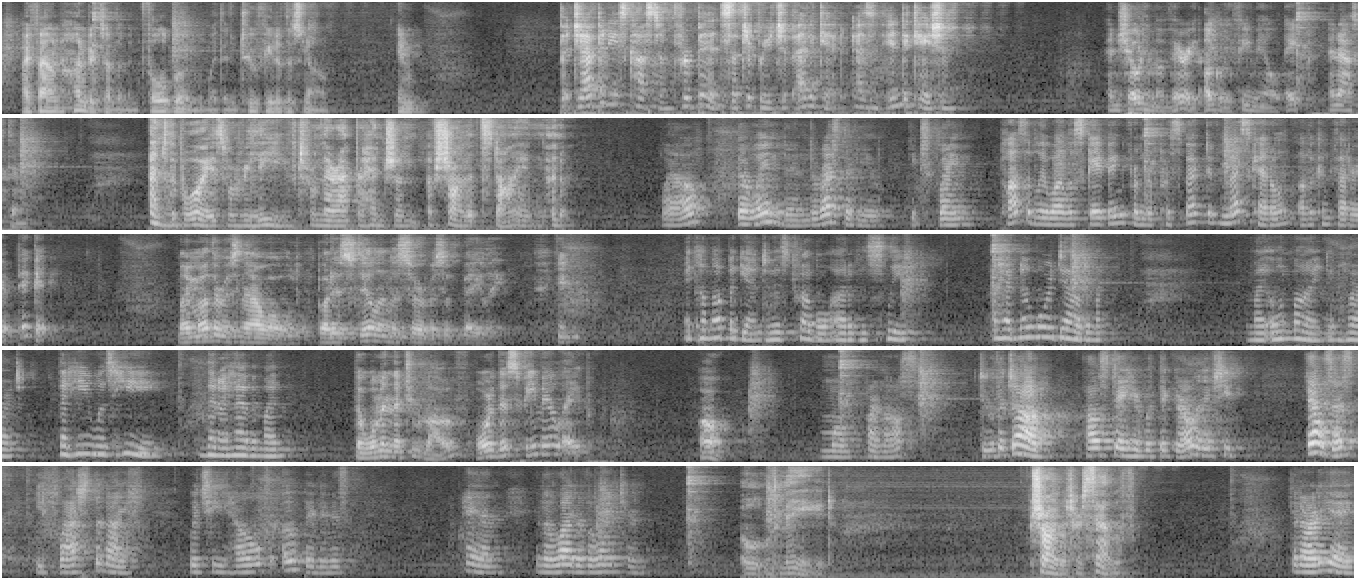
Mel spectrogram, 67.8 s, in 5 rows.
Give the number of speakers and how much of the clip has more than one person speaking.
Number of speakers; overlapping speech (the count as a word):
eight, no overlap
